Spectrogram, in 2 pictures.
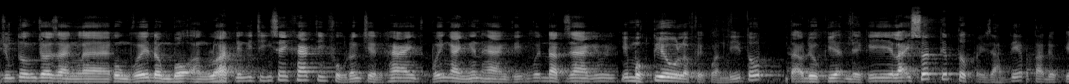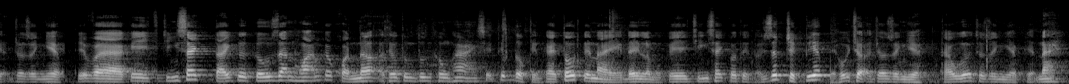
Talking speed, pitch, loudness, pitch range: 305 wpm, 155 Hz, -24 LUFS, 140-195 Hz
